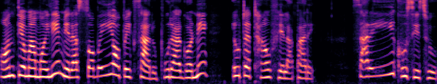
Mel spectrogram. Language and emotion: Nepali, happy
